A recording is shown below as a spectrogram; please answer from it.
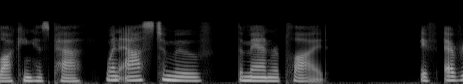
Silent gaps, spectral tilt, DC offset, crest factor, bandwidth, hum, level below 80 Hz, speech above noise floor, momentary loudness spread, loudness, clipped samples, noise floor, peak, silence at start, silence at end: none; -5.5 dB/octave; under 0.1%; 20 dB; 8 kHz; none; -58 dBFS; 37 dB; 10 LU; -29 LUFS; under 0.1%; -64 dBFS; -10 dBFS; 0 s; 0 s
